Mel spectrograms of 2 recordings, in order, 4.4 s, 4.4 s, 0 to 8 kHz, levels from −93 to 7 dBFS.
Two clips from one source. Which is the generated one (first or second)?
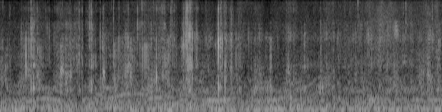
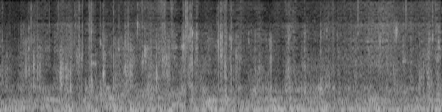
second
